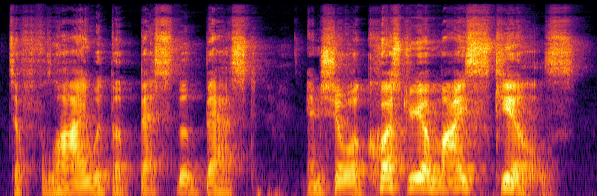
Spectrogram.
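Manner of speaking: high, slow and starry-eyed; dreamy. A narrator's reading. Rainbow Dash daydreams about flying, slow and dreamy. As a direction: drift off into the dream. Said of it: "her dreamy look".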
